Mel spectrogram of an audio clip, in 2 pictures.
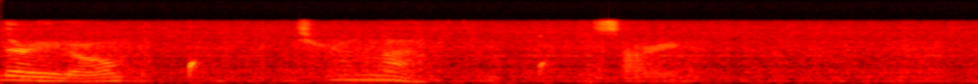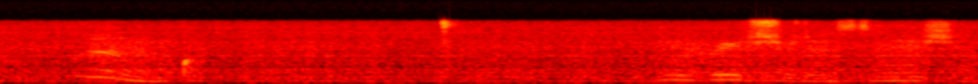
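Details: Tic attack in a person whose tics are worsening: repeated GPS-navigation-phrase vocal tics mixed with interjection tics; complex vocal tics.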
